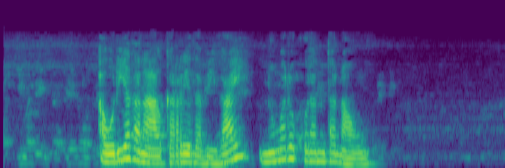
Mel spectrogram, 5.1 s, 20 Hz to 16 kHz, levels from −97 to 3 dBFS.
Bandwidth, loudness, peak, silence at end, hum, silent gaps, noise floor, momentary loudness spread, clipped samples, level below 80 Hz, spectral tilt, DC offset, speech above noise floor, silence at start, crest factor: 7.2 kHz; -17 LUFS; -2 dBFS; 1.3 s; none; none; -61 dBFS; 8 LU; under 0.1%; -58 dBFS; -8.5 dB/octave; under 0.1%; 44 dB; 0.2 s; 16 dB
